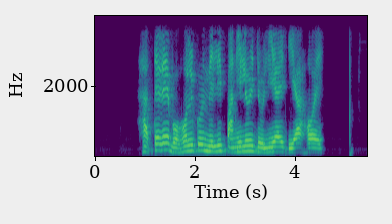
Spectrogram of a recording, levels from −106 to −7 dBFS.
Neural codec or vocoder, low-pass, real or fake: none; 3.6 kHz; real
